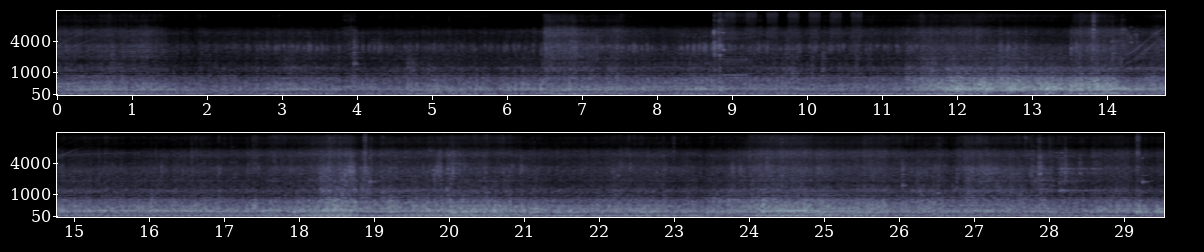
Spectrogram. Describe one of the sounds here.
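A heavy tank engine rumbles steadily as the tank rolls along.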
